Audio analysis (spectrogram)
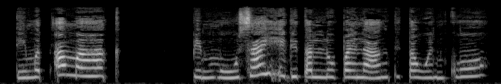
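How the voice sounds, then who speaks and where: A woman's voice: extremely high pitch, sharp tone, no echo, studio quality, exaggerated voice. A woman with an Ilocano accent acting a polite, humble young woman in a radio drama, deferential and earnest.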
